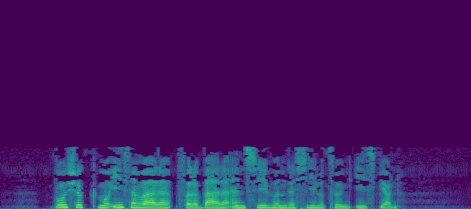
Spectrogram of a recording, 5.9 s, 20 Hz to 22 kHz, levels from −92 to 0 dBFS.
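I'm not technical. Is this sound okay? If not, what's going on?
No. Throughout the speech there is Vorbis compression, likely from heavy low-quality encoding. Everything above 6.5 kHz is gone, so the speech sounds dull, and the fine detail below that has turned into a grainy hiss that roughens the sound and blurs sharp consonants.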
